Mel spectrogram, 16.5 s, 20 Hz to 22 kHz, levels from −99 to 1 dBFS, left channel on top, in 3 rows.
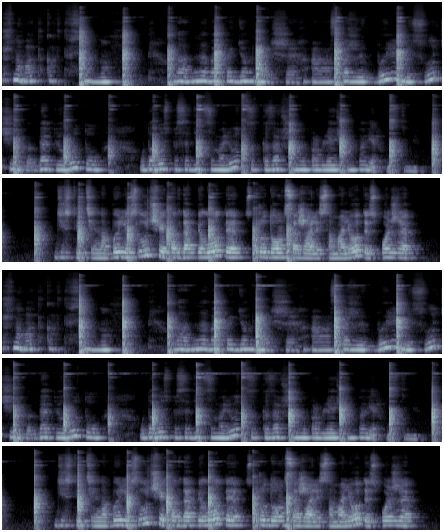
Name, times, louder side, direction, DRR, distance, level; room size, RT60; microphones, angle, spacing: voice 1, 0.0-1.4 1.8-10.7, equal, 5° left, 1 dB, 0.5 m, -41 dB
sound 1, 1.0-1.2 1.5-1.7 2.1-2.3 2.6-2.8 3.2-3.5 4.1-4.5 4.9-5.1 5.6-5.8 6.3-6.5 6.8-7.1 7.4-7.5 7.9-9.3 9.7-9.8 10.3-10.6 10.9-11.0 11.4-11.5 11.9-12.1 12.6-12.8 13.1-13.3 13.6-13.7 14.1-14.3 14.6-14.7, right 3 dB, 45° right, 1.5 m, -35 dB
voice 2, 11.7-16.1, left 2 dB, 40° left, 2 dB, 1.4 m, -36 dB
4.0 x 3.6 x 3.2 m, 0.28 s
head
